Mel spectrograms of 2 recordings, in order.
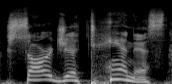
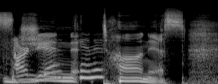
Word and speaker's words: Sargatanas: of which he's never said right which is pronounced sergeant anis not sergeant honest and then mispronounced the word divisive or divisive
